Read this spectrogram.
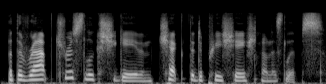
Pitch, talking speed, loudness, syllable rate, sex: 190 Hz, 240 wpm, -21 LUFS, 6.2 syllables/s, female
